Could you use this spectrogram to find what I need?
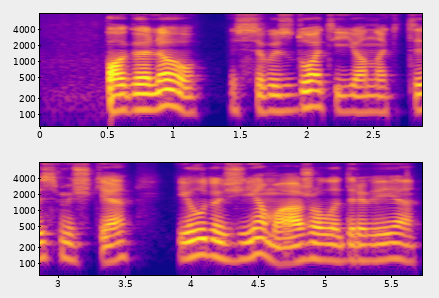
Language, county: Lithuanian, Panevėžys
